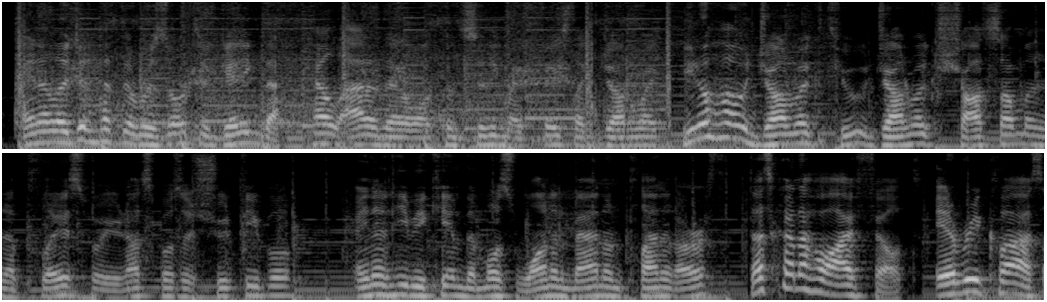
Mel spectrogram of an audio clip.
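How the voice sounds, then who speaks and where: A young man from Georgia, telling school stories in a casual, edgy, sarcastic way. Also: medium pitch. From Georgia (country). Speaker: YouTuber. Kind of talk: comedic storytelling narration. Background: background music.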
